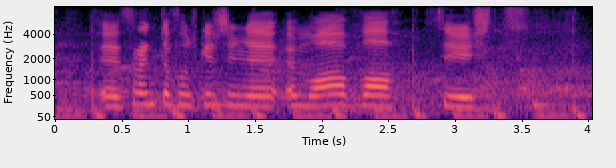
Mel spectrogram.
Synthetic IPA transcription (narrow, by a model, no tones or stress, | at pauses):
fɾajnt̪afunskɪnsɪnɪœmɔaːvaθɪst̪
